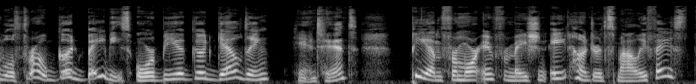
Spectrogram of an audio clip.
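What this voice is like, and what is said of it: Attempted Southern US accent. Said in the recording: “Which southern state do you think that accent was there ... good attempt, though. That was a good try.”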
